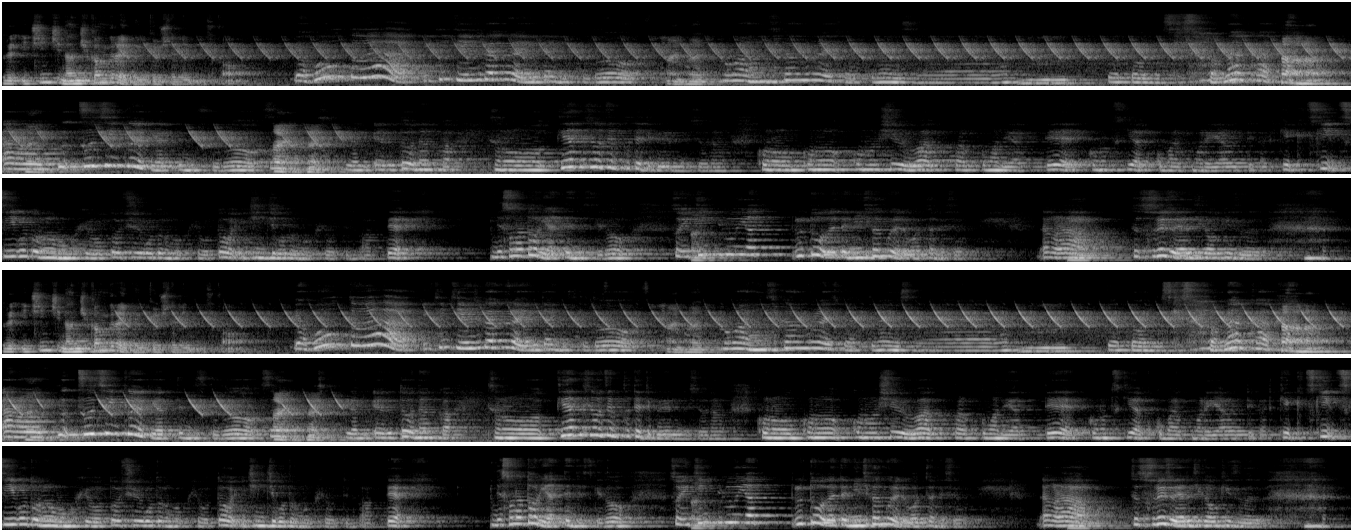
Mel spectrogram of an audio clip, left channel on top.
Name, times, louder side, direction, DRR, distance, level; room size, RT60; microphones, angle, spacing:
voice 1, 0.0-2.5 6.6-7.0 10.1-10.7 12.8-13.2 13.7-13.9 16.2-16.9 33.9-34.1 37.6-37.9, equal, 5° right, 4 dB, 1.2 m, -24 dB
Alarm, 1.1-18.7, right 5 dB, 40° right, 1.6 m, -34 dB
voice 2, 2.9-6.4 7.2-10.2 11.1-12.8 13.5-16.4 16.9-31.2 31.9-34.6 34.9-37.0 37.3-37.8 38.3-40.3, right 2 dB, 85° right, 5 dB, 1.1 m, -22 dB
18.5 x 13.0 x 5.1 m, 1.4 s
head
